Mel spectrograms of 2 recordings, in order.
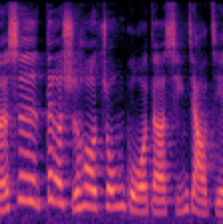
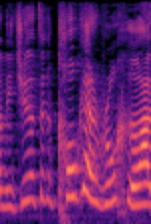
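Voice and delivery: imitating the reporter; 7 semitones higher, 4 dB louder than usual. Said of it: "就叫我们说呢".

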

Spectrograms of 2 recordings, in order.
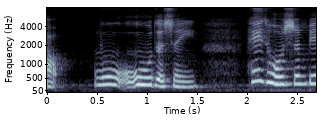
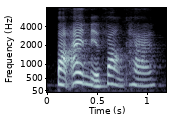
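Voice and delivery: higher-pitched, restrained shouted order; commanding shout; 4 semitones higher than usual. A narrator's reading. 允琪 orders 赵提 to release 爱美, contained commanding shout. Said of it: "大喝一声".

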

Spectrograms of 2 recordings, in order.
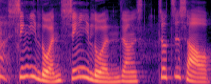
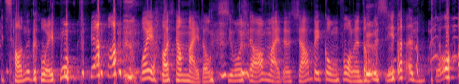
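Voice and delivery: laughing; 4 semitones higher, 6 dB louder than usual. Real, not acted. Joking about wanting things.

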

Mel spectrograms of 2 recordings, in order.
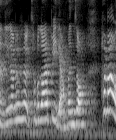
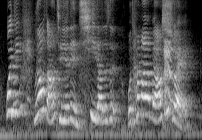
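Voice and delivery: usual speaking voice

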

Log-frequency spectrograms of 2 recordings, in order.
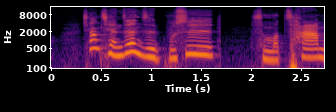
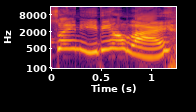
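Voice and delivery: much higher, loud hammed-up pitch; mock pushy salesman; 11 semitones higher, 17 dB louder than usual. Co-host joking as the bus stranger, loud mock pitch.

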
